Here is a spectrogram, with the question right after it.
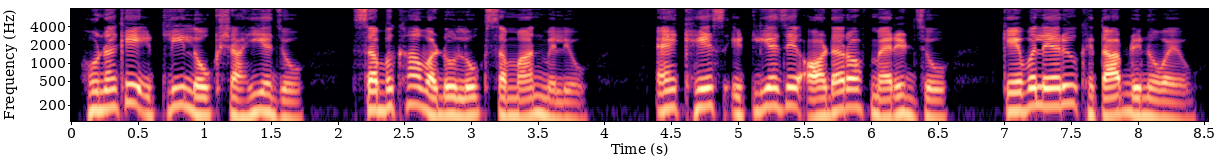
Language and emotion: Sindhi, neutral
